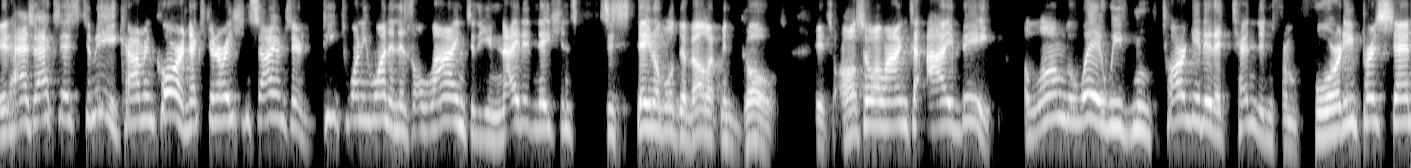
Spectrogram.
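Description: Against a quiet background, a man uses a raised, projected voice with a bright, sharp tone and lively intonation at a moderate pace. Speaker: educator giving keynote. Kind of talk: keynote presentation. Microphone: webcam.

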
